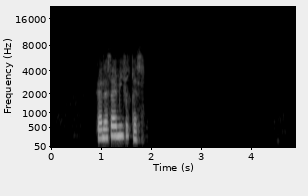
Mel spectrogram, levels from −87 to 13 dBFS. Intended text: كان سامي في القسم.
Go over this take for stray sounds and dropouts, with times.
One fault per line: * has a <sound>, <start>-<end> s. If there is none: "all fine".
all fine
